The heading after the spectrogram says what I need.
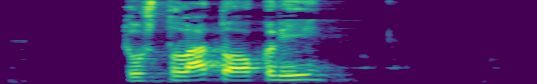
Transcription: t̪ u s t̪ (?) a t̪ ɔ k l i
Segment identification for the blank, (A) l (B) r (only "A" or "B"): A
